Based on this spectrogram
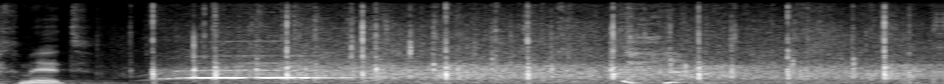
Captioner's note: audience applauding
